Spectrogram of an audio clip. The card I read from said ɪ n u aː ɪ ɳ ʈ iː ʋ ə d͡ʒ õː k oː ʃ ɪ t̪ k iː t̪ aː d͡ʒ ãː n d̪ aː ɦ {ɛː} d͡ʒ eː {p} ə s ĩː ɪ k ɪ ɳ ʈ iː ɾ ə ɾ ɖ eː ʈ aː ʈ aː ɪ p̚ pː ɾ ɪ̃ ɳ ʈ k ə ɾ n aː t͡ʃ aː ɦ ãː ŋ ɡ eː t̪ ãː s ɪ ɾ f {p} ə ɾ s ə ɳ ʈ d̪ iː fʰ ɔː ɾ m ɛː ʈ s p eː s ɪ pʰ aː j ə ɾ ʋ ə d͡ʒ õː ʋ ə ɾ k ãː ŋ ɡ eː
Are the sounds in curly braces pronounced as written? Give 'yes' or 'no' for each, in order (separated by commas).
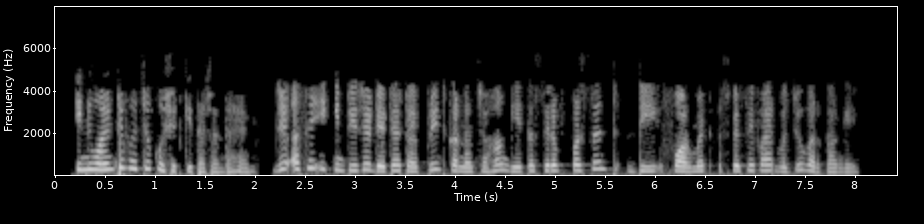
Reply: yes, no, yes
